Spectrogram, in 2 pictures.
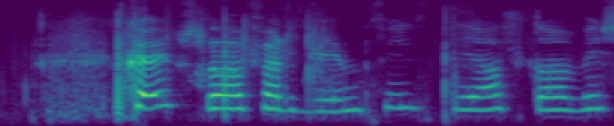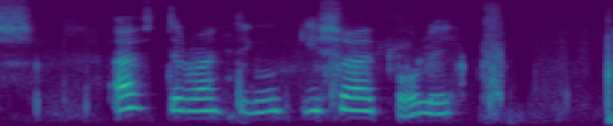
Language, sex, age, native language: Icelandic, female, 40-49, Icelandic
